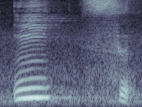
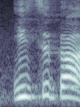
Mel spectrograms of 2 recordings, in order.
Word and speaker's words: is: 그러다 보니까이 is를 어린이들이 이렇게 발음할 수 있어요. 이스 이즈가 아니고 이스.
